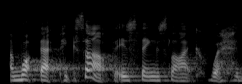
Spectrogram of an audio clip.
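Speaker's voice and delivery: ordinary delivery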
